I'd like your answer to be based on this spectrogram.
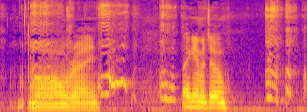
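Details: Infant with hiccups: voiced cry bursts with rising and falling pitch, separated by short breaths and quieter gaps.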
